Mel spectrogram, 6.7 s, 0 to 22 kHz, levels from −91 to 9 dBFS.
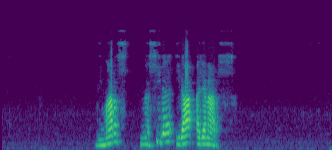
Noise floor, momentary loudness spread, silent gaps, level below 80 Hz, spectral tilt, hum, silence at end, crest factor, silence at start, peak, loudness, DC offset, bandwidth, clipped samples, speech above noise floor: -66 dBFS; 19 LU; none; -60 dBFS; -7 dB/octave; none; 2.3 s; 20 dB; 1.9 s; 0 dBFS; -17 LUFS; under 0.1%; 7.4 kHz; under 0.1%; 49 dB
